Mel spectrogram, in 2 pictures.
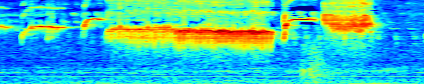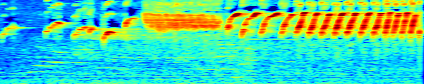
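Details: Long-singing canary used as training song for young birds: a sustained buzzy trill, short bright whistles and a brief broadband crackle, then clipped chirps building into a fast, ringing high trill.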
